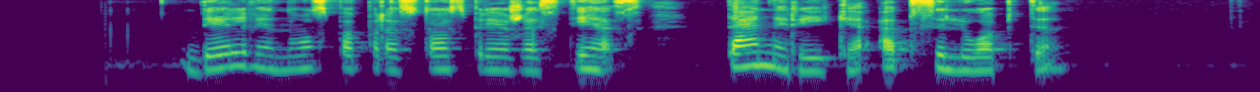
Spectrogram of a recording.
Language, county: Lithuanian, Kaunas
